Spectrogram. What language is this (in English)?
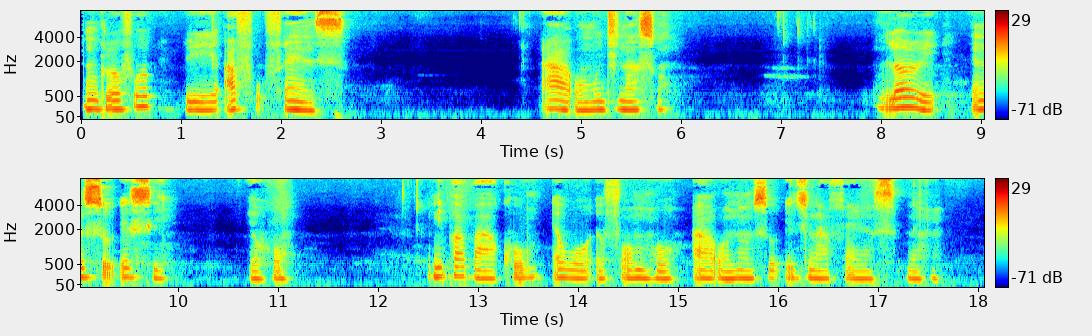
Akan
